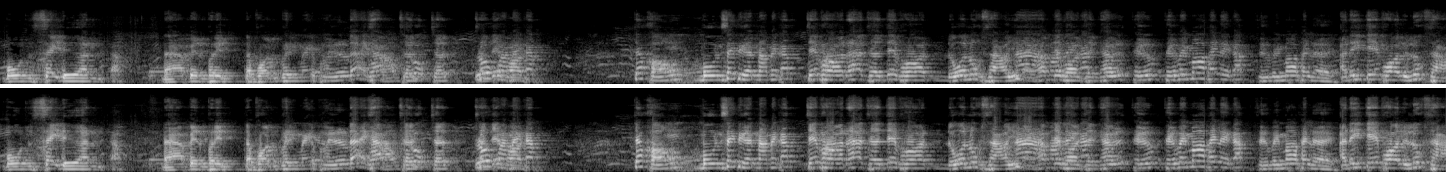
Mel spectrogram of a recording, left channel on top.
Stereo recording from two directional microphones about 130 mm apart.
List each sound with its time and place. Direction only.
0.0 s a man's voice: 30° right (ahead or behind)
6.3 s a man's voice: 35° right (ahead or behind)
